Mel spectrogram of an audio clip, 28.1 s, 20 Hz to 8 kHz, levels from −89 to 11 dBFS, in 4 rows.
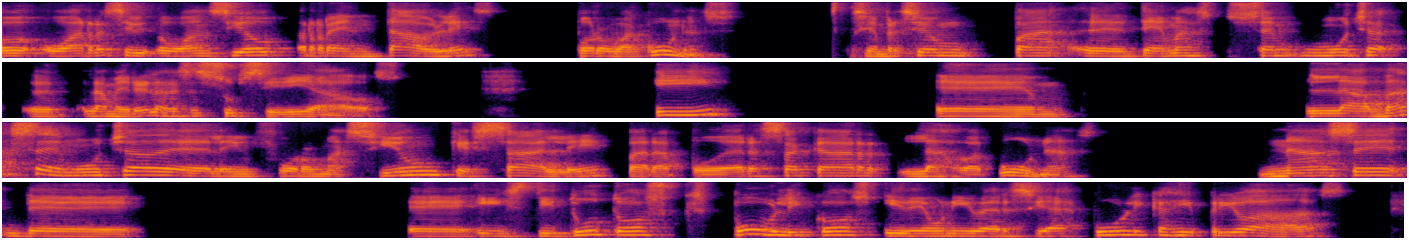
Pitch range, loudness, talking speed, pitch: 125-170 Hz, -14 LUFS, 110 wpm, 140 Hz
